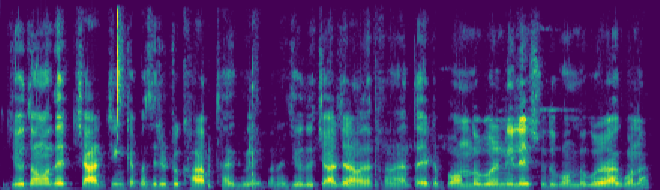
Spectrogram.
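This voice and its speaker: Flat-voiced man explaining, noisy recording. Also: mid-range voice, racing. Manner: repetitive step-by-step explaining. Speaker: instructor demonstrating walkie-talkies. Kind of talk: informal hands-on tutorial.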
